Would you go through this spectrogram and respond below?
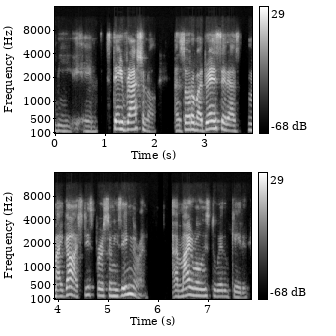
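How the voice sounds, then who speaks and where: A woman's voice: on the low side, no echo. An older woman with a Spanish accent, speaking reflectively on a panel over a video call, often restarting her sentences. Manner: reflective, with frequent restarts and fillers. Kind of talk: conversational panel talk. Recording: dry, dull lo-fi call audio.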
